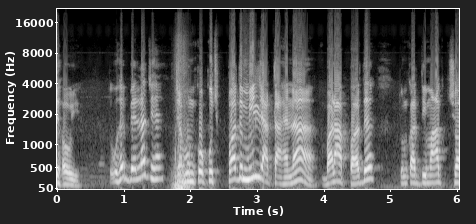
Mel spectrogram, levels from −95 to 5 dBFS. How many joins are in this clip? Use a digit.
1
